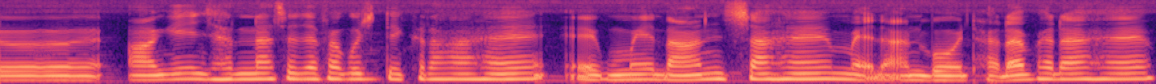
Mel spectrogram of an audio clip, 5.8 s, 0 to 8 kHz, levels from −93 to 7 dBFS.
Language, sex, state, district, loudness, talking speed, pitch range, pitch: Hindi, male, Madhya Pradesh, Katni, -14 LUFS, 185 wpm, 165-195 Hz, 190 Hz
